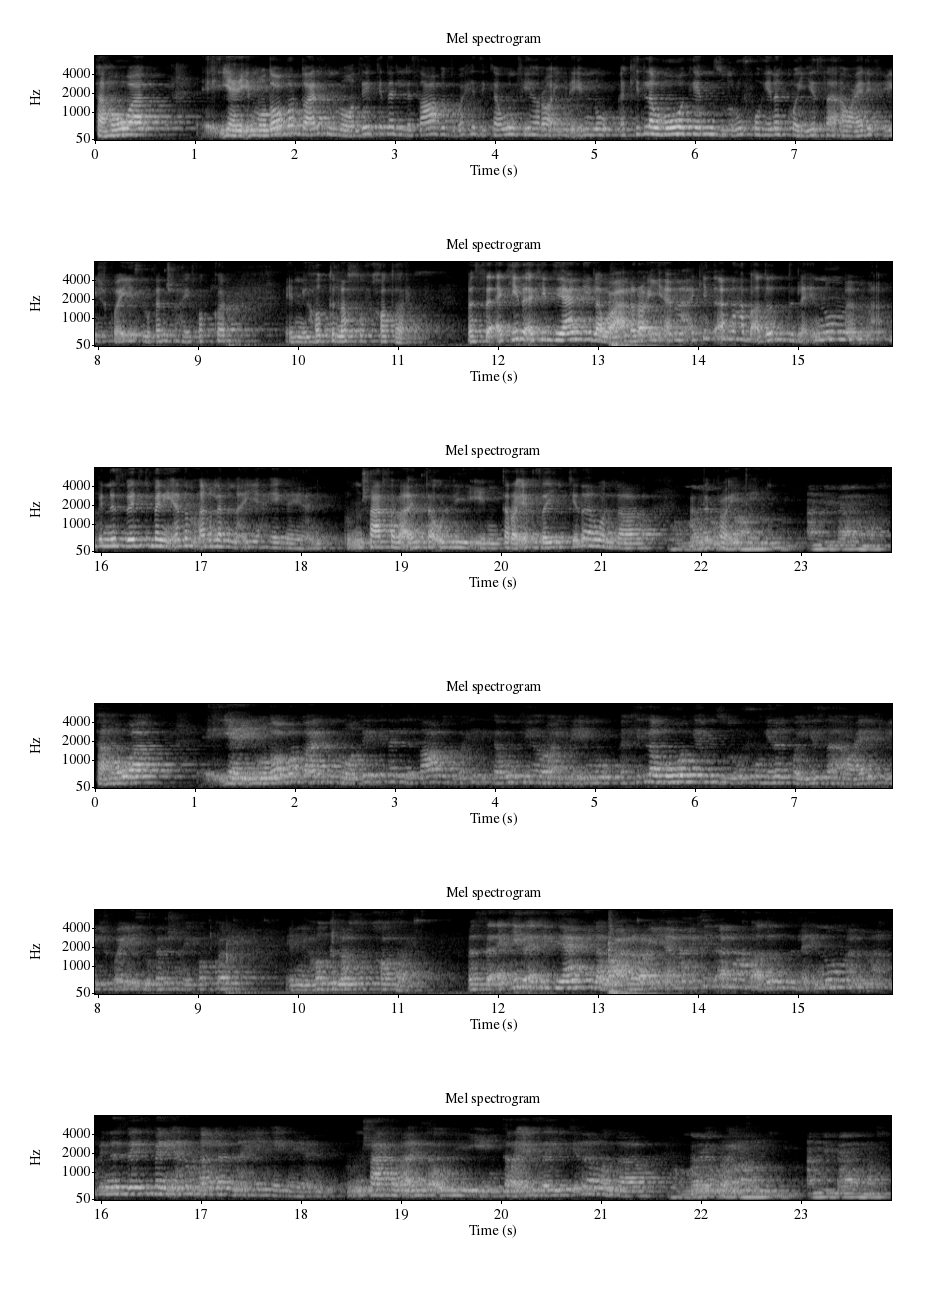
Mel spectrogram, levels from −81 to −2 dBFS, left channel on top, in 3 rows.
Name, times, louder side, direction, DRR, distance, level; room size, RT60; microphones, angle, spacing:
voice 1, 0.0-9.4 9.9-11.2 11.7-21.5 21.9-22.7, left 3 dB, 85° left, 4 dB, 0.3 m, -29 dB
sound 1, 7.0-14.5, right 2 dB, 80° right, 0.4 m, -47 dB
voice 2, 21.6-23.8, equal, 20° right, -7 dB, 0.6 m, -34 dB
3.0 x 2.1 x 2.3 m, 1.3 s
head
